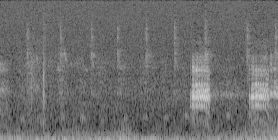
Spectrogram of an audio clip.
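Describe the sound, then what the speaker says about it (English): Two loud, harsh crow caws ring out near the end, spaced about a second apart, over a low steady wind-like background in open desert parkland. "and a crow"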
